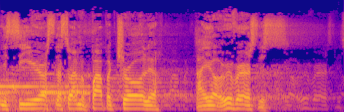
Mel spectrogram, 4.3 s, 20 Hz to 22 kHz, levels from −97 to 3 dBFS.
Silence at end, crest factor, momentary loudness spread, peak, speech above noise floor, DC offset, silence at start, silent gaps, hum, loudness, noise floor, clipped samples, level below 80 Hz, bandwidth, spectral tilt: 0 s; 14 dB; 16 LU; -2 dBFS; 22 dB; under 0.1%; 0 s; none; none; -16 LUFS; -38 dBFS; under 0.1%; -52 dBFS; 16 kHz; -3.5 dB/octave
